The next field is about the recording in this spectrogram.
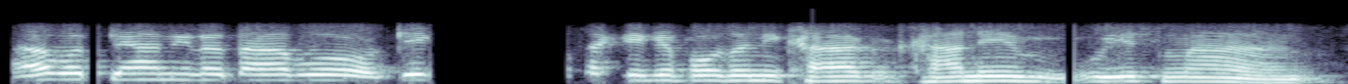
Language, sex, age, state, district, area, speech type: Nepali, male, 18-30, West Bengal, Kalimpong, rural, conversation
